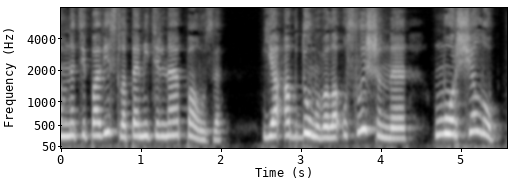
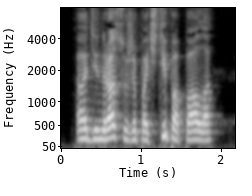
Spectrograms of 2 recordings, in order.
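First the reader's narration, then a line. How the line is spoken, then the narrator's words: Grumbling. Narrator (Russian): проворчал Вашарий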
